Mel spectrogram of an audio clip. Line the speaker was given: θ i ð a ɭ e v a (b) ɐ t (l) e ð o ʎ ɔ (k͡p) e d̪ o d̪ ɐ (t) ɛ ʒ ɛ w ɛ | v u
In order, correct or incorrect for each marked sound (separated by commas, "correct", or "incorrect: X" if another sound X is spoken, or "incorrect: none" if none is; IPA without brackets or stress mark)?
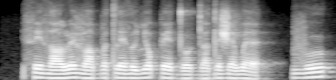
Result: correct, correct, incorrect: p, incorrect: d̪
